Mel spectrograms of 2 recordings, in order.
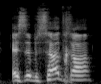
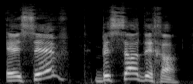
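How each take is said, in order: First: "esev besadcha" rushed so the two bets merge; "esev besadcha" swallowed as a single word; run together wrongly. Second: "Esev" and "besadecha" with a clear pause between; "Esev, besadecha" as two distinct words; separated correctly. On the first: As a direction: blur "esev besadcha" into one fast word. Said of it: "As if you read it in one fast word". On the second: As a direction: stop after "Esev", then a fresh bet on "besadecha". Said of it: "read it slowly and make a difference and a space". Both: Shown as a demonstration.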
